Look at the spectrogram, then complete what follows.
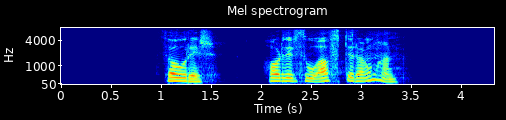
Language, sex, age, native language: Icelandic, female, 60-69, Icelandic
